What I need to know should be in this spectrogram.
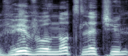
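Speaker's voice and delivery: put-on German accent. Repeating a character's line after remarking on the accent: imitating a German accent. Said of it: "That accent".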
